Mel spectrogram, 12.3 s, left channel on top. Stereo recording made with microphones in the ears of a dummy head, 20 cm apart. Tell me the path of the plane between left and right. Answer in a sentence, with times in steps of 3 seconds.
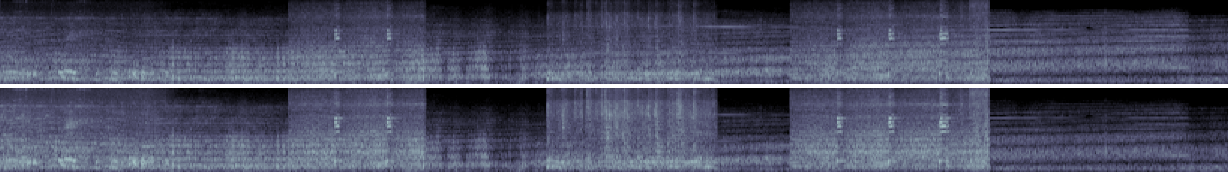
You can hear the plane on the right from 0 s and on the left from 3 s.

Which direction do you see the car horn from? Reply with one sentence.
In this clip you hear the car horn on the right.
